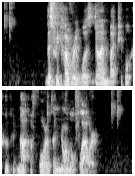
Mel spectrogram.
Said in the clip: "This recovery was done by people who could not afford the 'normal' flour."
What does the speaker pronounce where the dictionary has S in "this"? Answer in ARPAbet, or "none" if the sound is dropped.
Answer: S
